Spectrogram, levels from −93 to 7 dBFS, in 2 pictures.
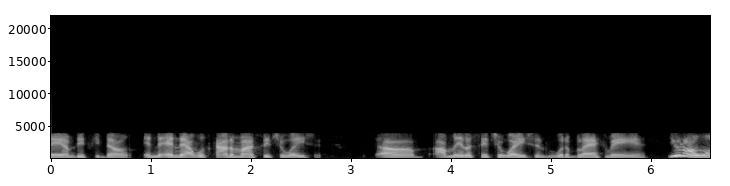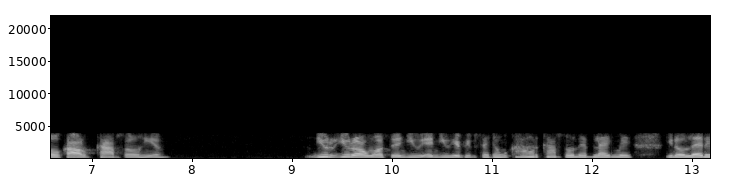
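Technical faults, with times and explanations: Throughout: AMR narrowband mobile codec. The speech is squeezed through a phone-grade coder that rebuilds each 20 ms frame from a vocal-tract filter fed by a few pulses, so the voice takes on a plainly audible buzzy, synthetic edge. Everything above about 3.8 kHz is gone, leaving a boxy, telephone-like sound with dull consonants. The degree of roughness fits an upper mode near 10.2 kbps rather than its lowest settings.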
